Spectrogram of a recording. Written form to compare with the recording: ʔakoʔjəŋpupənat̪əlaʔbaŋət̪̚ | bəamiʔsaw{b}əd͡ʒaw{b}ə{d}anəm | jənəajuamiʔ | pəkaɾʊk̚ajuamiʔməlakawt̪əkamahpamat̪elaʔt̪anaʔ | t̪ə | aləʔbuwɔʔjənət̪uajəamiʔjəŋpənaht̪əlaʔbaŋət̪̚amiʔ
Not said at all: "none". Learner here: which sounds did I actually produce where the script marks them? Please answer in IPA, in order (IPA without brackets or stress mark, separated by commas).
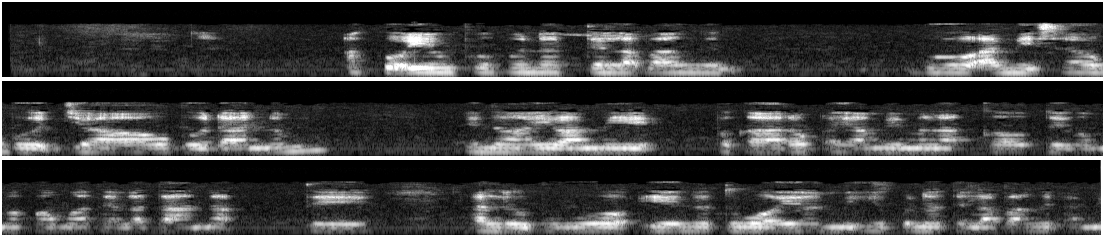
b, b, d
